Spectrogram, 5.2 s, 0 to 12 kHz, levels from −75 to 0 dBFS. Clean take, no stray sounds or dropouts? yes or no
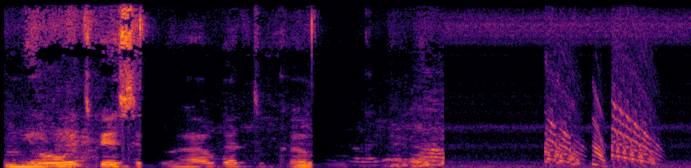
no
